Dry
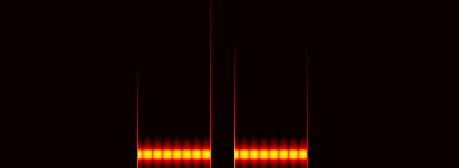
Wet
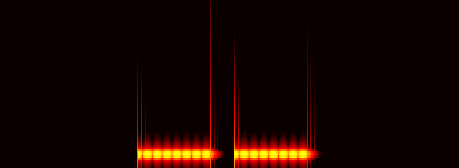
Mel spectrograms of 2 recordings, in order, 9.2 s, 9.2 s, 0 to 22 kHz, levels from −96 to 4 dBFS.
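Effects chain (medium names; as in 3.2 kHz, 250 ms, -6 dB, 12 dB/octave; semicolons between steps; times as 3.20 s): thinning echo 74 ms, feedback 24%, high-pass 440 Hz, level -14 dB; trim +4 dB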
